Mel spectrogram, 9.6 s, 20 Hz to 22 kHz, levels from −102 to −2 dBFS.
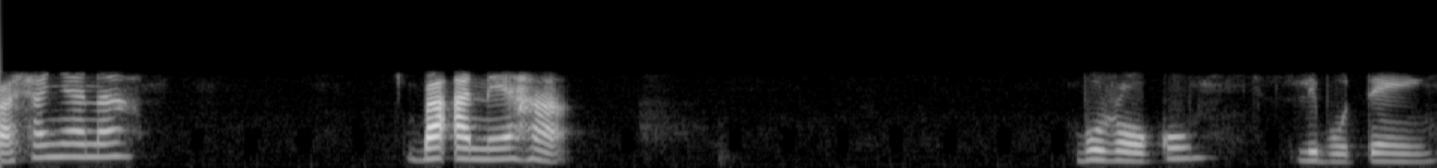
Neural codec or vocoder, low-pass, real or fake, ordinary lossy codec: none; 3.6 kHz; real; Opus, 24 kbps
